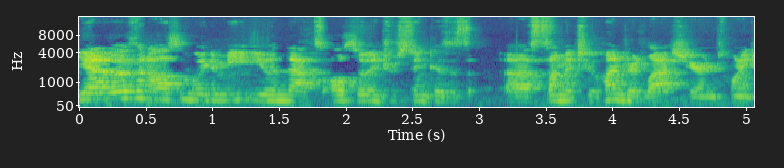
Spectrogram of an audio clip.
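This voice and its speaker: Speaking at a very fast pace, a woman with a Southern US accent shows ordinary pitch variation. Audible room echo and noticeable background noise fill the recording. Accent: Southern US (Georgia). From US South. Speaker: ultrarunner. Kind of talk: podcast interview.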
